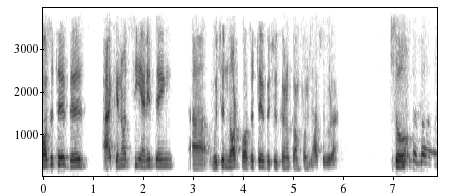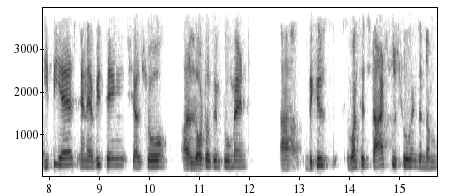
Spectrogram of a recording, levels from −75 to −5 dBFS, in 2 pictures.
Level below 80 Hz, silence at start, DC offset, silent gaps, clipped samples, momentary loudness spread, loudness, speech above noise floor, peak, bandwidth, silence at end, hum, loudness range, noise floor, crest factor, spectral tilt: -82 dBFS; 0 s; under 0.1%; none; under 0.1%; 10 LU; -24 LUFS; 45 dB; -4 dBFS; 4 kHz; 0 s; none; 5 LU; -68 dBFS; 20 dB; -6.5 dB/octave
